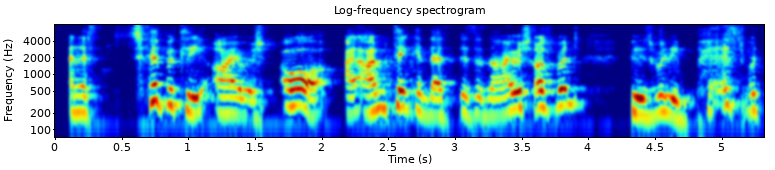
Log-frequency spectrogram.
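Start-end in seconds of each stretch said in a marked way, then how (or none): none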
